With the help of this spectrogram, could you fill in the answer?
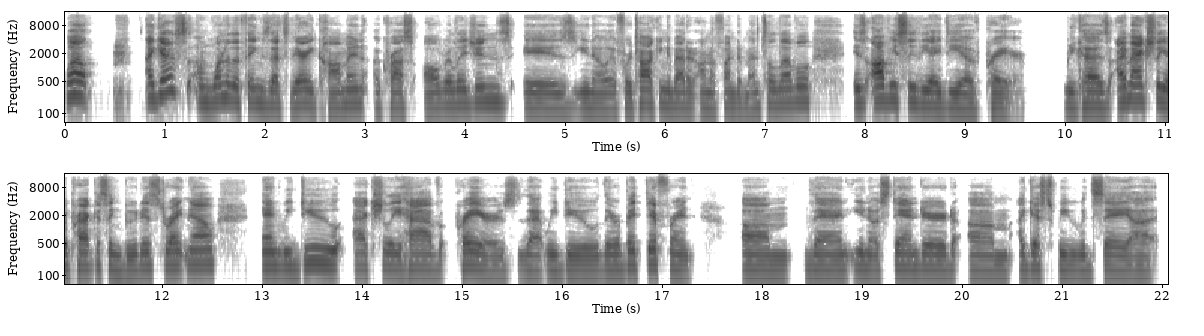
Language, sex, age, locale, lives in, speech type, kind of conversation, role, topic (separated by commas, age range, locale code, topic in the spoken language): English, male, 35-39, en-US, United States, conversation, unstructured, none, What are some unexpected similarities between different religions?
